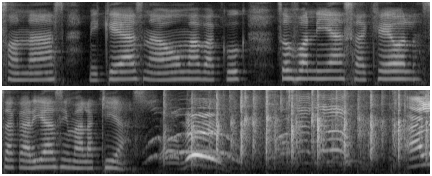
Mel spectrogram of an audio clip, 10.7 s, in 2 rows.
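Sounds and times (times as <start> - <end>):
speech: 0.0 - 8.4
audience applause: 7.2 - 10.6.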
